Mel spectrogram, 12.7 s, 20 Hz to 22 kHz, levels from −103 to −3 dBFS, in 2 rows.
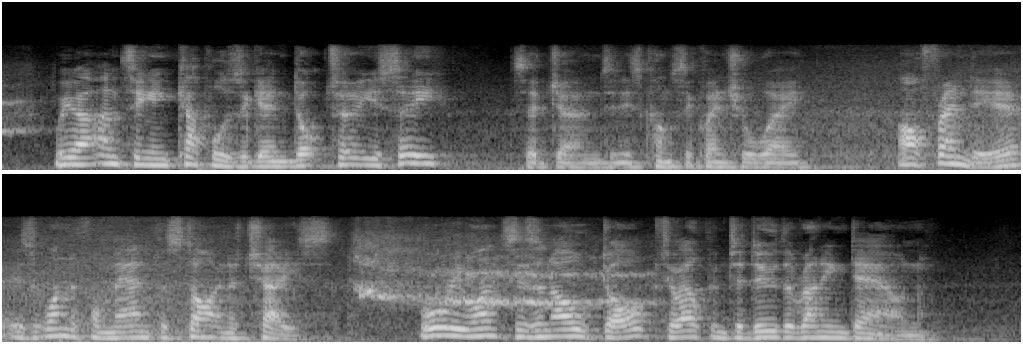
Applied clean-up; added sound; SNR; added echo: none; Car; 13 dB; reverberation time 0.5 s.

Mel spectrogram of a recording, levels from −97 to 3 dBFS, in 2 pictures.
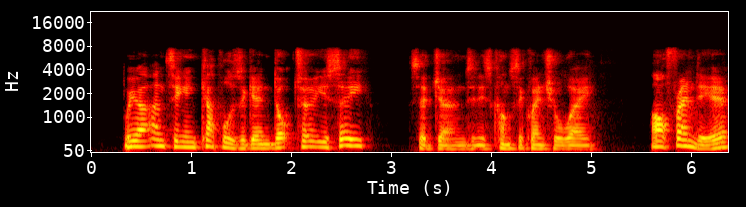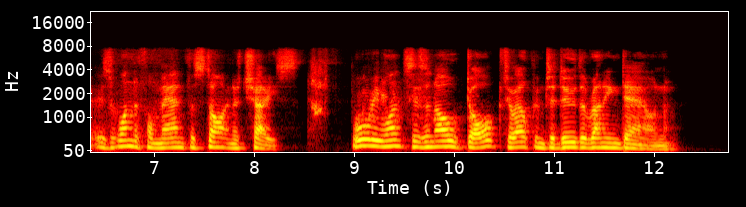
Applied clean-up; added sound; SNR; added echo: neural mask model DeepFilterNet 3.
